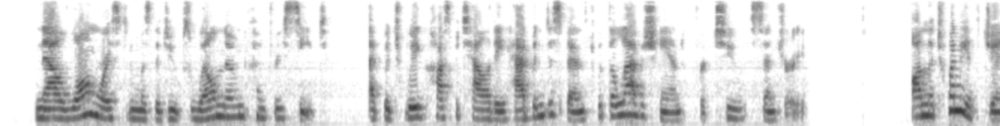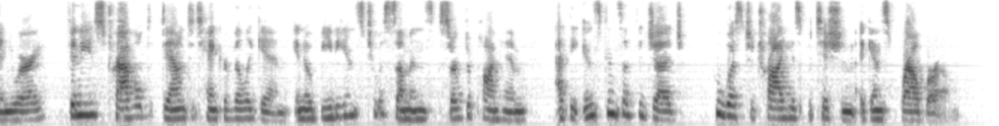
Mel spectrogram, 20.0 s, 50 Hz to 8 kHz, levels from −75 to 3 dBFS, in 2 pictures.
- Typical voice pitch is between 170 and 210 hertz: Yes, medium, 185 Hz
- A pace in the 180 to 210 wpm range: No, average, 165 wpm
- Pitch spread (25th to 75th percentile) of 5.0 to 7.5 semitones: Yes, wide, 5.4 semitones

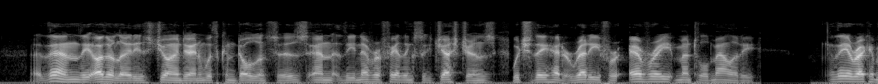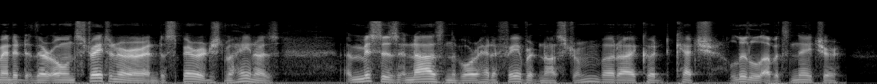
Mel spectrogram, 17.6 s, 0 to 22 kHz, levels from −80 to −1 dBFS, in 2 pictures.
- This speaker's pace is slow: No, average, 145 wpm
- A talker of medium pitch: No, low, 100 Hz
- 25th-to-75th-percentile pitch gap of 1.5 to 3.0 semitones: Yes, average, 2.7 semitones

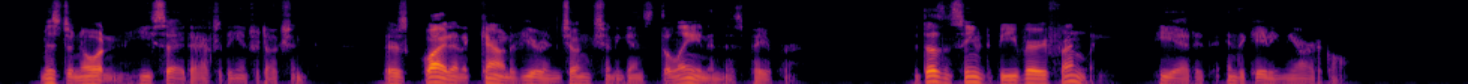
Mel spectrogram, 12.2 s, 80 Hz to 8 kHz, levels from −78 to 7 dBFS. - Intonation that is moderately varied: No, wide, 5.7 semitones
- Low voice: Yes, very low, 90 Hz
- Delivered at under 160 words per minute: Yes, average, 150 wpm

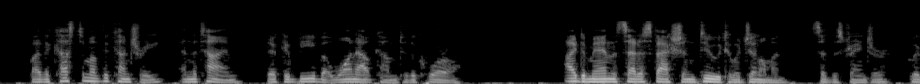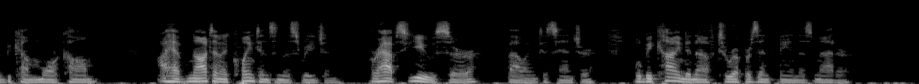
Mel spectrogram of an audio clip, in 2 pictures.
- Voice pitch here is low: Yes, low, 110 Hz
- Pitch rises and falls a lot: No, average, 3.8 semitones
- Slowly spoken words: No, average, 190 wpm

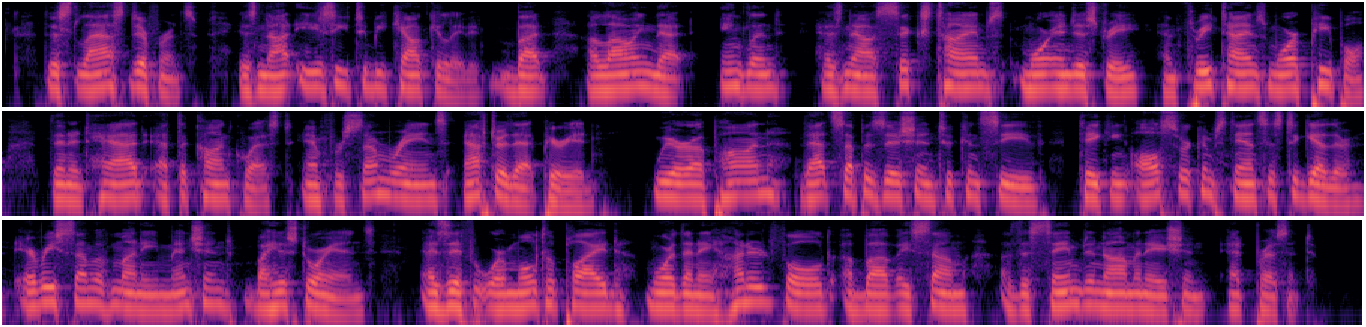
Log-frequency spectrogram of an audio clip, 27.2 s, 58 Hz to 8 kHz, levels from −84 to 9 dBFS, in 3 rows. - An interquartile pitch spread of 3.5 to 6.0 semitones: No, narrow, 2.5 semitones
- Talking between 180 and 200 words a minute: No, average, 165 wpm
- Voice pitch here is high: No, low, 135 Hz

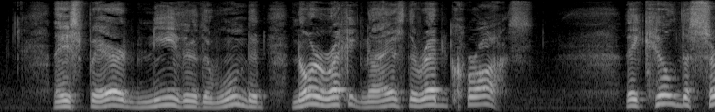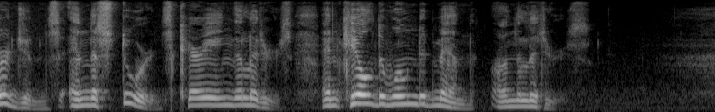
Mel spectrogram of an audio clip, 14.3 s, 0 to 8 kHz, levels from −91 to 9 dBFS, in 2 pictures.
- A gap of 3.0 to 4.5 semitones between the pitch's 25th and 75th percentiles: No, average, 5.2 semitones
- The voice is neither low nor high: Yes, medium, 180 Hz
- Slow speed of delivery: Yes, slow, 115 wpm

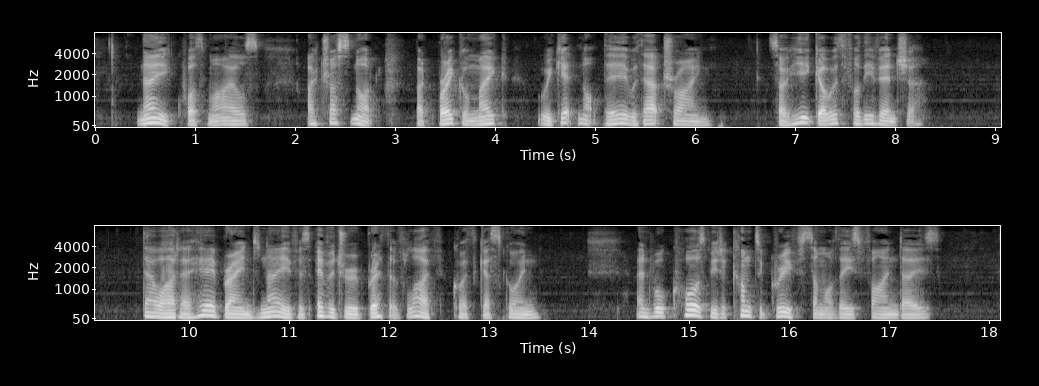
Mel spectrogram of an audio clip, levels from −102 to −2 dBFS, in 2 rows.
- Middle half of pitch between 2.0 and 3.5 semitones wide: No, average, 4.5 semitones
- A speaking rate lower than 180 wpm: Yes, average, 160 wpm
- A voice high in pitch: No, low, 110 Hz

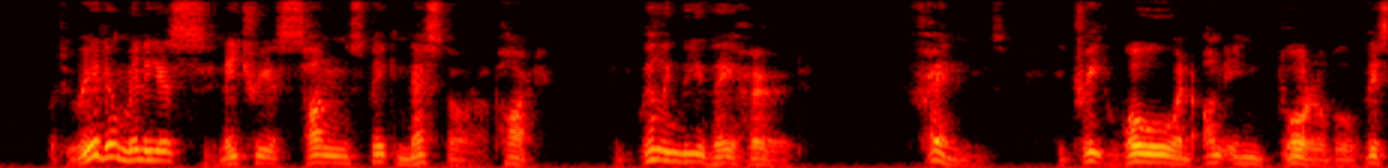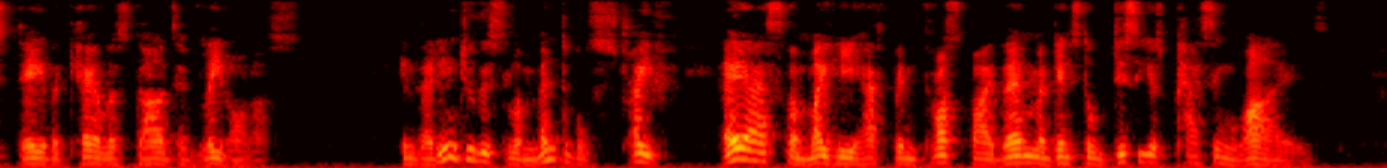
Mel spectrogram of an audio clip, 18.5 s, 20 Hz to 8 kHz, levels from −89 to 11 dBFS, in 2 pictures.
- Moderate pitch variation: No, wide, 5.7 semitones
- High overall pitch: No, low, 110 Hz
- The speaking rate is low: No, average, 150 wpm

